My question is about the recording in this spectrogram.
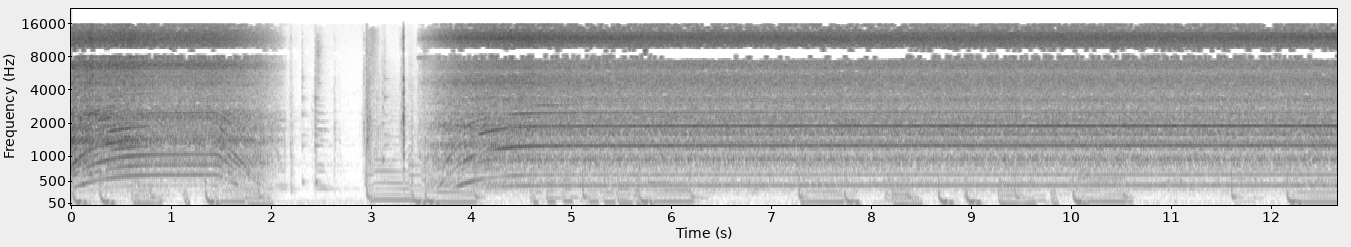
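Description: ECHO DCS-310 40V cordless chainsaw's electric motor spinning up with a rising whine and stopping within about two seconds as the chain brake is tested. After a few clicks it spins up again about four seconds in and runs at a steady high whine, the chain turning freely for a chain-lubrication check.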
